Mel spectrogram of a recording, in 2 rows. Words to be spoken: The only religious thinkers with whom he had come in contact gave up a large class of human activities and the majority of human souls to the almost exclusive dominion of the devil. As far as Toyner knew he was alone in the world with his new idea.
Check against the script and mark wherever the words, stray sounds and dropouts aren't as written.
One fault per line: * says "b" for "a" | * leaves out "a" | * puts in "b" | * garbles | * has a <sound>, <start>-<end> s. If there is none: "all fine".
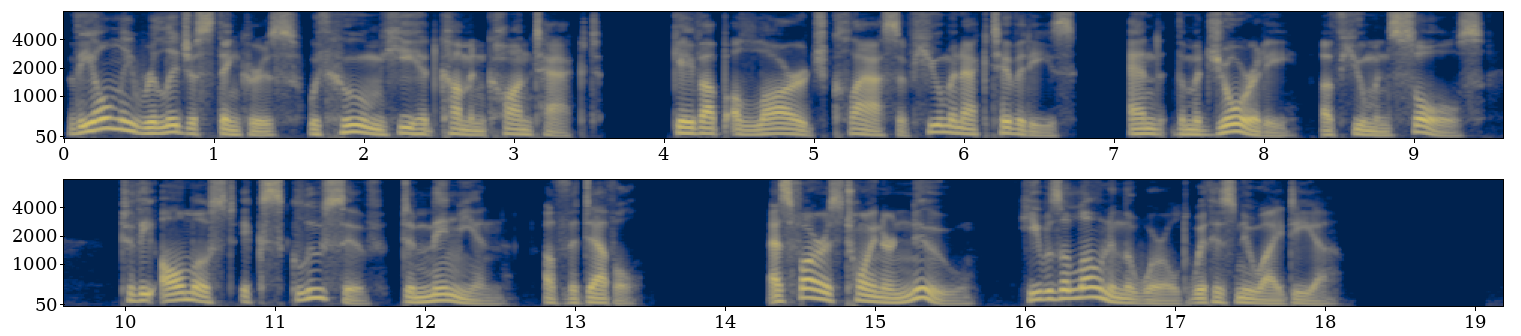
all fine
